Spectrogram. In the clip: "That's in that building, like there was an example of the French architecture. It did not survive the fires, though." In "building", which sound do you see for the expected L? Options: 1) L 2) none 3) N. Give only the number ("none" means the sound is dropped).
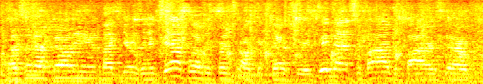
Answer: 2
